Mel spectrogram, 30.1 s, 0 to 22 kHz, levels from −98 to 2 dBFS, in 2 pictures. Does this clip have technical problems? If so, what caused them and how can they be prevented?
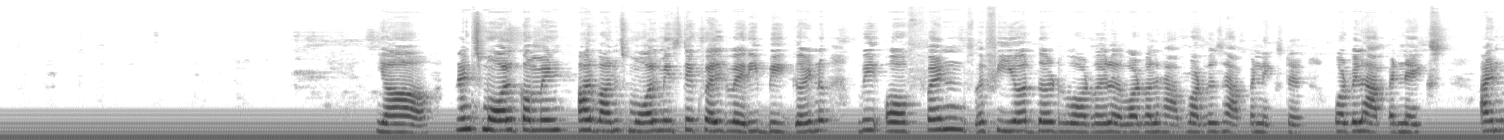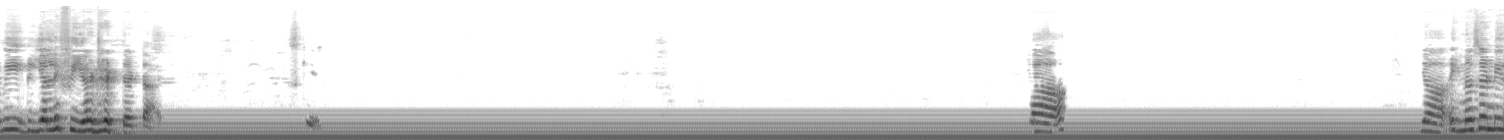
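Yes. A ground loop or nearby transformer has coupled the 60 Hz power line into the signal path, leaving mains hum throughout the speech: a steady low 60 Hz tone with low harmonics, loud enough to sit only about 10 dB below the voice. Prevent it by breaking the ground loop with balanced cabling, a common ground point or an isolation transformer, and keeping signal leads away from power supplies.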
